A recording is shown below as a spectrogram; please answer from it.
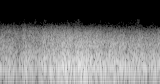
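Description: A thunderstorm with heavy rain hisses steadily while a deep thunder rumble swells and fades beneath it, loud and continuous with no pauses.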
